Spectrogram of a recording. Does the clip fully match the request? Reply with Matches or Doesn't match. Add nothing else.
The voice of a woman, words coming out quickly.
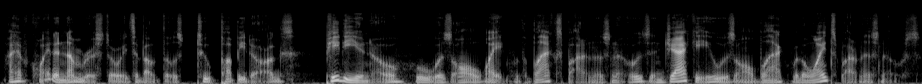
Doesn't match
